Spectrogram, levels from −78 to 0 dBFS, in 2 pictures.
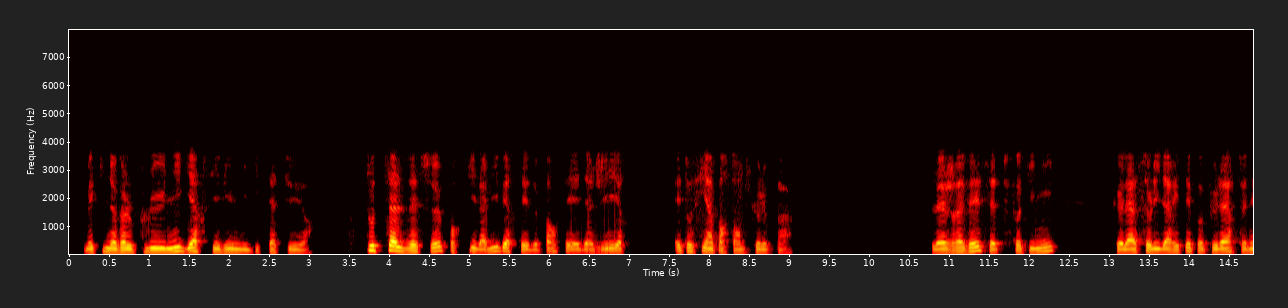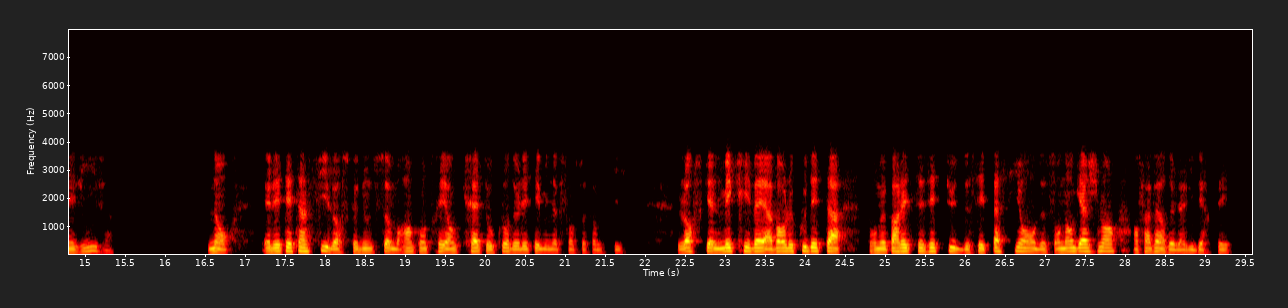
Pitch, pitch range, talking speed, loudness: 110 Hz, 100-125 Hz, 155 wpm, -30 LUFS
